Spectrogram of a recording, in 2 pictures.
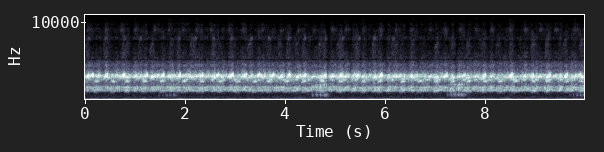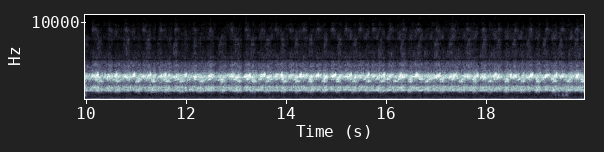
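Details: Countryside frogs at night, calling to mate during rice-planting season. A thick, ceaseless high trilling chorus continues throughout, with short low croaks every two to three seconds.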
